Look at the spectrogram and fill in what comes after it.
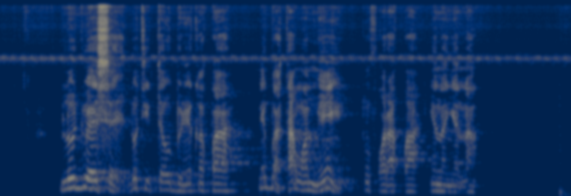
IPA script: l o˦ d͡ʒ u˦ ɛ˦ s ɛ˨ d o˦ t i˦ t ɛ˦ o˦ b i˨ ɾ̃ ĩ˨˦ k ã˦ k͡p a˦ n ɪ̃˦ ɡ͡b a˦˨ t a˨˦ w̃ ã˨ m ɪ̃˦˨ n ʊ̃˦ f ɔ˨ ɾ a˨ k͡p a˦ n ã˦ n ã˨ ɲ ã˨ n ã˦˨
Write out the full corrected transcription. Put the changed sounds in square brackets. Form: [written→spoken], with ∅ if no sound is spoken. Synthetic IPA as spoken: l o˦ d͡ʒ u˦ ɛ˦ s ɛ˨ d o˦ t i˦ t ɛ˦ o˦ b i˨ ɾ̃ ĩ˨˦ k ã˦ k͡p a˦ n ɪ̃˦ ɡ͡b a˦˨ t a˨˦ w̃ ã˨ m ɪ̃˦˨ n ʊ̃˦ f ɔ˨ ɾ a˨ k͡p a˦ [n→ɲ] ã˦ n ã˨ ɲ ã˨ n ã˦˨

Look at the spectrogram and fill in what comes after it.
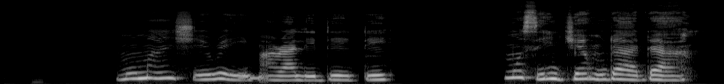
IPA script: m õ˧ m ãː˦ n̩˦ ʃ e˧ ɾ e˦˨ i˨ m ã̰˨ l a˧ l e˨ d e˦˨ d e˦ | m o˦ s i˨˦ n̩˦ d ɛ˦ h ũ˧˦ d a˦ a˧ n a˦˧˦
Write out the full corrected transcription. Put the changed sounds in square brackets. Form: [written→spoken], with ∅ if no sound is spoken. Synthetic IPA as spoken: m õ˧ m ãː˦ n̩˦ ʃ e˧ ɾ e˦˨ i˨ m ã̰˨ [l→ɾ] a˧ l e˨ d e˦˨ d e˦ | m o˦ s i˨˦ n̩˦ [d→d͡ʒ] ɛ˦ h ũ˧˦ d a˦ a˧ [n→d] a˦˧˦

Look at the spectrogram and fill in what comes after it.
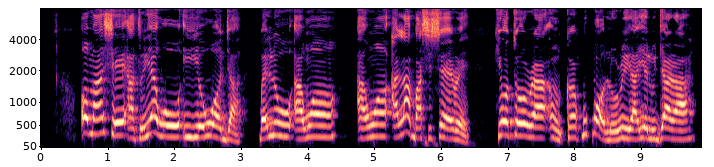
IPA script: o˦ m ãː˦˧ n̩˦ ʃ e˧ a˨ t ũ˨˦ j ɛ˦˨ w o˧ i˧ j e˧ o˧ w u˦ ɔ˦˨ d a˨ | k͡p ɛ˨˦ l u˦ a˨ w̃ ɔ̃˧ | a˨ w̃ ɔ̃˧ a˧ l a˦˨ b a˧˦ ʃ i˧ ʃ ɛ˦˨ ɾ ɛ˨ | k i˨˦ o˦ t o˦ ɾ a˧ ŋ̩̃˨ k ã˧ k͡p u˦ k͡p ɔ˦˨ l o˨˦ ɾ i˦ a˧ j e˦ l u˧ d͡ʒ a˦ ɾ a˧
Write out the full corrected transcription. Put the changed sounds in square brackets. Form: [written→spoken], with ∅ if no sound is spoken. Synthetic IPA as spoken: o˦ m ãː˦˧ n̩˦ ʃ e˧ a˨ t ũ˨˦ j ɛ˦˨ w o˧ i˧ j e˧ o˧ w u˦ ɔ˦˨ [d→d͡ʒ] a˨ | k͡p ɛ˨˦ l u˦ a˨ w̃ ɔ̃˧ | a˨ w̃ ɔ̃˧ a˧ l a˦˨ b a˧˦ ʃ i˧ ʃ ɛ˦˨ ɾ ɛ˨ | k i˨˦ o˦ t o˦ ɾ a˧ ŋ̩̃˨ k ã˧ k͡p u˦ k͡p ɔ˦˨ l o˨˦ ɾ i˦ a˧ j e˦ l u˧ d͡ʒ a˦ ɾ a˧

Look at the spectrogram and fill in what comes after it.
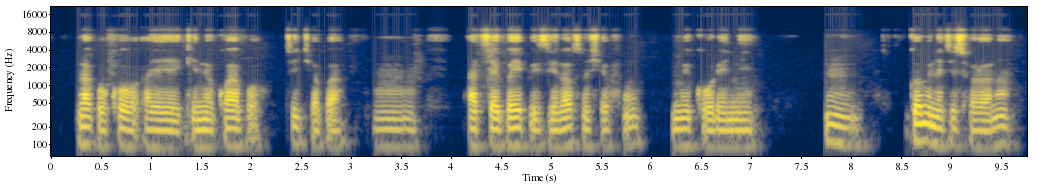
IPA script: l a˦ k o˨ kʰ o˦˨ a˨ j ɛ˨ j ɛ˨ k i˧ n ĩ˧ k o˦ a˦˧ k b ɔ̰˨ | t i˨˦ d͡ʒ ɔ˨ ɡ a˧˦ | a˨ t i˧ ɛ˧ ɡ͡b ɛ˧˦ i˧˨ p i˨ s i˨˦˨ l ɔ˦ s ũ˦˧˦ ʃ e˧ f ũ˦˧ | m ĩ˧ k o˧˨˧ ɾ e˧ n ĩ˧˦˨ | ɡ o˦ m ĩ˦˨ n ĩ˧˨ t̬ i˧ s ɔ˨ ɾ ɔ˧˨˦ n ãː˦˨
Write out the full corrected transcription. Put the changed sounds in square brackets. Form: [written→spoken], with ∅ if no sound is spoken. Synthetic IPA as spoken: l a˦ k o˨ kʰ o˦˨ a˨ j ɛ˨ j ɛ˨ k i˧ n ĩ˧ k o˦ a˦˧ [k→∅] b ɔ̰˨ | t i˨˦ d͡ʒ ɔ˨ [ɡ→b] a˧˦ | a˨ t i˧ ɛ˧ ɡ͡b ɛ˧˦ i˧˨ p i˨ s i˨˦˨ l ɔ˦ s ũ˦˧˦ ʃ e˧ f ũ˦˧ | m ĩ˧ k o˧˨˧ ɾ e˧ n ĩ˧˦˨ | ɡ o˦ m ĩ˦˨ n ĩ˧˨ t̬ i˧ s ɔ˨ ɾ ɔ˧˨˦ n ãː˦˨

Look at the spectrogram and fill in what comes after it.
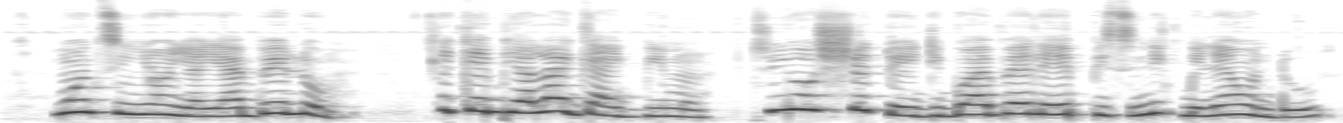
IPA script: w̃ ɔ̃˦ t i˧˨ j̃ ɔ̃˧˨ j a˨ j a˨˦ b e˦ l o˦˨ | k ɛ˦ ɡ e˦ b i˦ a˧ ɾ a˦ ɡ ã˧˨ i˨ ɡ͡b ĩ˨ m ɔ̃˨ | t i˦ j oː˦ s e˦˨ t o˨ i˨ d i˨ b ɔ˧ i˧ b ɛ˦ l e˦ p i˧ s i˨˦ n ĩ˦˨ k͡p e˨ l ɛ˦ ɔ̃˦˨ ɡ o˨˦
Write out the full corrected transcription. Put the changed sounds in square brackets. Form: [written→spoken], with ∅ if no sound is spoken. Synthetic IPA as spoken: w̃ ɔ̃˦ t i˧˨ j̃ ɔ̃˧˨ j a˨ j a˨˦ b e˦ l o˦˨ | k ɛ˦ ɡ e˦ b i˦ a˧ [ɾ→l] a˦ ɡ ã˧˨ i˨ ɡ͡b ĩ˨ m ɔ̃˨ | t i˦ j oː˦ [s→ʃ] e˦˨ t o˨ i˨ d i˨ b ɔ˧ [i˧→a˧] b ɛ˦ l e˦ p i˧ s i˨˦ n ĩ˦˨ k͡p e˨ l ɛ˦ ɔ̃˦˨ [ɡ→d] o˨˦

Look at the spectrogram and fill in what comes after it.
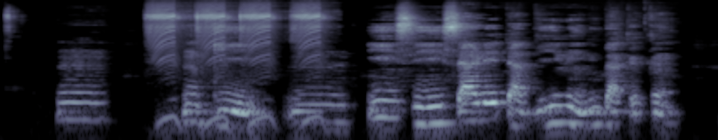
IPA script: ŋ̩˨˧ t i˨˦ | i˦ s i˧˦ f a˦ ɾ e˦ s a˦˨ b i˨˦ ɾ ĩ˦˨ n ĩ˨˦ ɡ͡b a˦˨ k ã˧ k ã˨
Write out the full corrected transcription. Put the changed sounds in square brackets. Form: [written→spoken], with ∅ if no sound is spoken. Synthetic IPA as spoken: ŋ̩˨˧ [t→k] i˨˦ | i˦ s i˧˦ [f→s] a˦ ɾ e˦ [s→t] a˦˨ b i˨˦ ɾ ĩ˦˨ n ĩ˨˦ ɡ͡b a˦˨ k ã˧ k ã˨

